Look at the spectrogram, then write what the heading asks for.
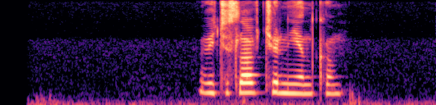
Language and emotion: Russian, neutral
